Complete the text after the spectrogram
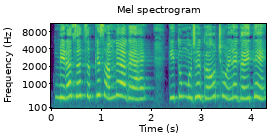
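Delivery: teary, choked telling; crying. Acted. Girl to the boy about being sent away, crying. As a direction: hold back sobs as you speak.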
